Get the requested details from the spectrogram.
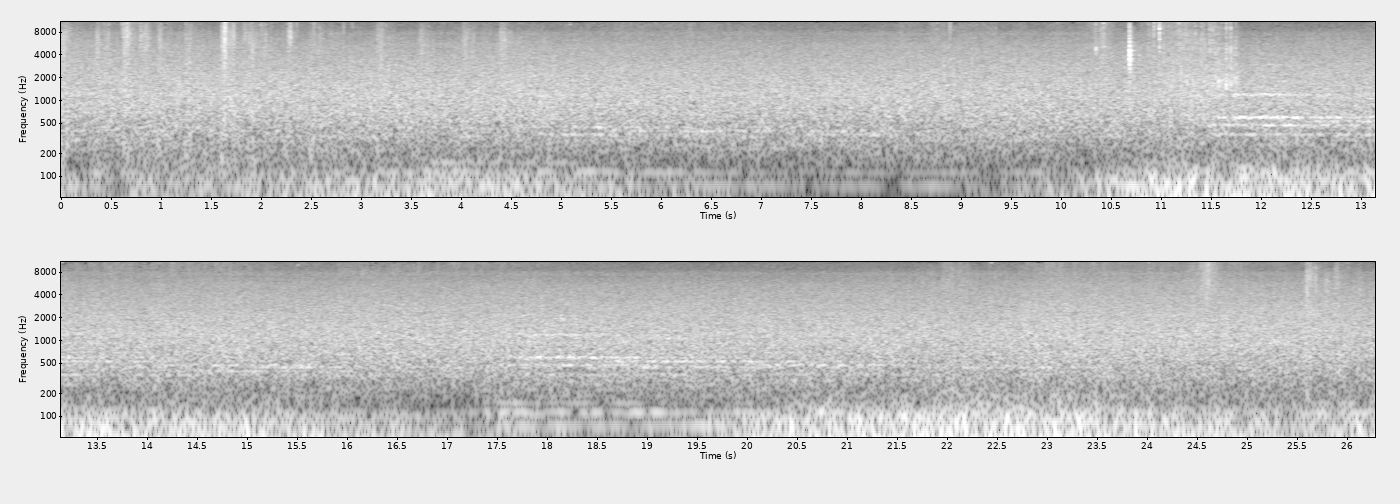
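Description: Strong wind blows steadily outdoors, gusting louder at times.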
